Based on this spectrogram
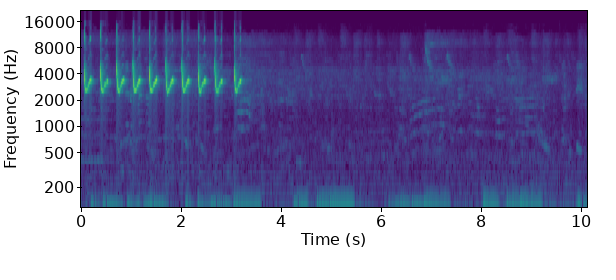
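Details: Olive-backed tailorbird song used to get all birds singing: about nine loud, evenly spaced high notes over three seconds, each a sharp slur into a level tone, then softer faint chirps and a low background hum.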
